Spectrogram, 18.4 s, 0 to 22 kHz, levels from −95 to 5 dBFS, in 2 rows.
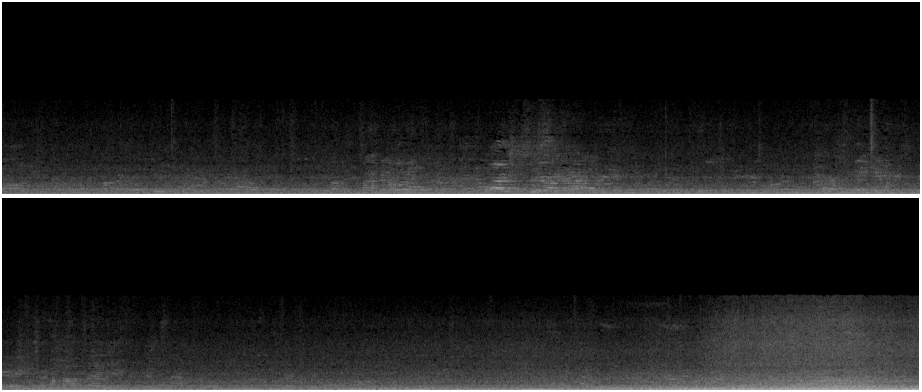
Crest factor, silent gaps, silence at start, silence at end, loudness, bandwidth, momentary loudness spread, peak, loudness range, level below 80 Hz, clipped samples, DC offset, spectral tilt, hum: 20 dB; none; 0 s; 0 s; -42 LUFS; 11.5 kHz; 17 LU; -20 dBFS; 13 LU; -46 dBFS; under 0.1%; under 0.1%; -6.5 dB/octave; none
